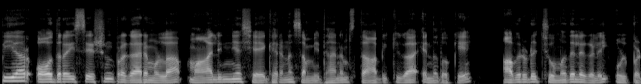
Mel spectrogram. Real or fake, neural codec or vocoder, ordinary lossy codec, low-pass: fake; codec, 44.1 kHz, 7.8 kbps, DAC; none; 14.4 kHz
